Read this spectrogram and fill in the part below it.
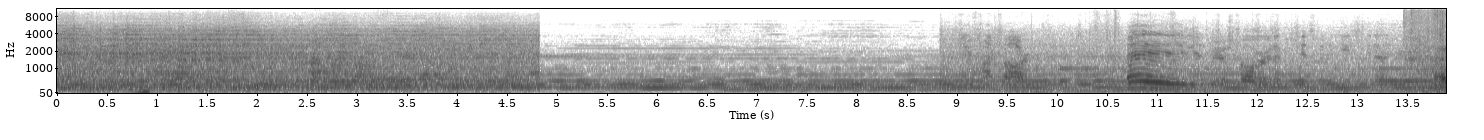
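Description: A train rumbles past with a low steady drone and faint squeals, while people talk nearby.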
